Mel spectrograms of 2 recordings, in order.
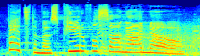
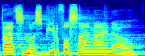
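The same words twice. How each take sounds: First: The voice is lighter and more youthful. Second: The voice is deep and knowing. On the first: The speaker is young and inexperienced. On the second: The speaker has lived through hurt and experience. "in a much deeper, knowing voice"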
